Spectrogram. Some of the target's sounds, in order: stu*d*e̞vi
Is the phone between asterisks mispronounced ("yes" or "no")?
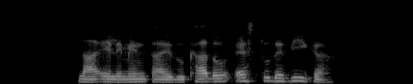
no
